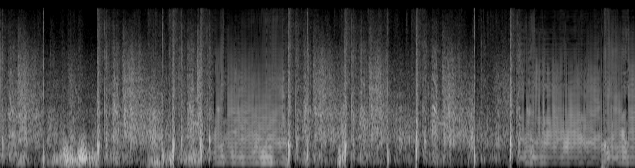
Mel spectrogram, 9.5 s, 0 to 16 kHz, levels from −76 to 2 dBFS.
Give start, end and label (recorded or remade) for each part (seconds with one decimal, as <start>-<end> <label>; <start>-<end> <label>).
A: 0.0-3.2 recorded; 3.2-4.3 remade; 4.3-7.8 recorded; 7.8-9.5 remade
